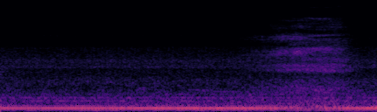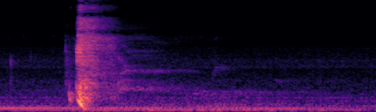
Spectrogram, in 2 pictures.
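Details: A brief sniffing intake then one sharp sneeze over a low hum from a puppy with a cold.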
